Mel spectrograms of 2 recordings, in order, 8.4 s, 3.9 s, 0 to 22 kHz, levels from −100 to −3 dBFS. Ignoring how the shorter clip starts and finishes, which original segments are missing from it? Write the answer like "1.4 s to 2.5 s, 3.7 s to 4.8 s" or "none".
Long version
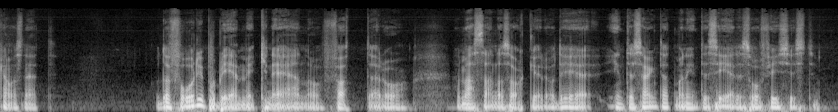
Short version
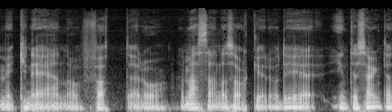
4.1 s to 4.5 s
